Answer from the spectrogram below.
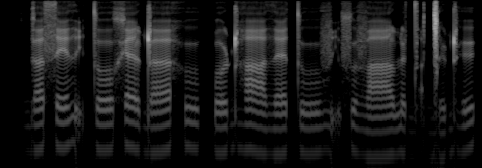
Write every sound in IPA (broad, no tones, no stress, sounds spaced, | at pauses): ɡ ɐ s e ð ḭ t o x ɛː ɖ ɐː h uː k͡p o ɖʱ aː ð ɛ t uː v ḭ sʷ ɘ v aː ɳ ɘ d a̰ ɡ͡ǀ ɨ ɖʱ ɨ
